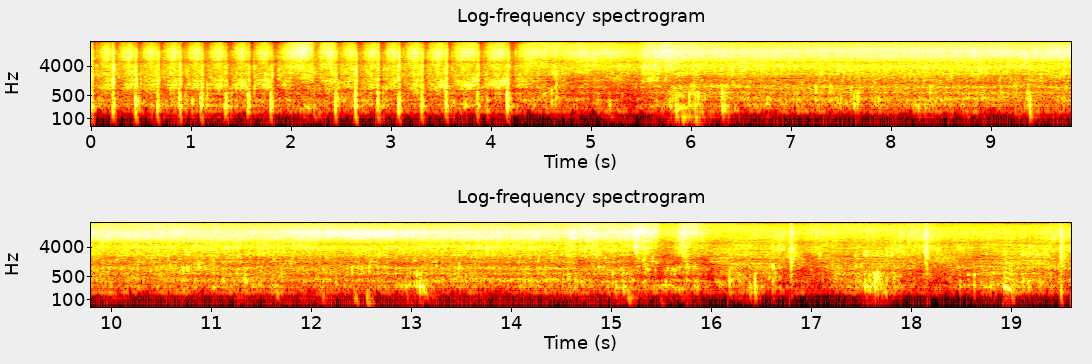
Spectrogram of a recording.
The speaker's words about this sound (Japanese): 根元から丁寧に洗い流すのがベストで、キューティクルでフレッシュな髪の毛にする秘訣だからね。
